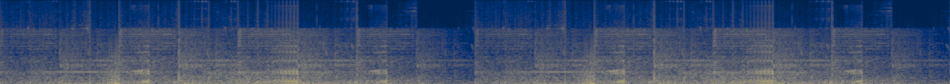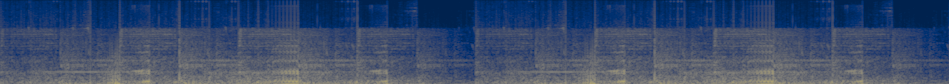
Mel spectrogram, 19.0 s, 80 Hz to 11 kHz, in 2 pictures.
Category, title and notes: Instrument samples > Percussion
This 101bpm Drum Loop is good for composing Industrial/Electronic/Ambient songs or using as soundtrack to a sci-fi/suspense/horror indie game or short film.
Weird, Loopable, Alien, Underground, Loop, Ambient, Samples, Dark, Drum, Soundtrack, Industrial, Packs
